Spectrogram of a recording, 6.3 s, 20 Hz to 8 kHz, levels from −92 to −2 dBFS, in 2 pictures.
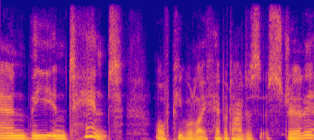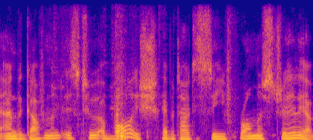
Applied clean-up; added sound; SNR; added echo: neural mask model RNNoise.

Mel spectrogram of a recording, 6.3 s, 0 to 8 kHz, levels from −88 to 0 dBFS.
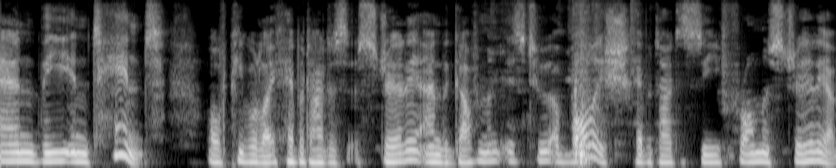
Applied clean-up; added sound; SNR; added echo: classical method log-MMSE.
